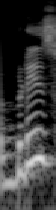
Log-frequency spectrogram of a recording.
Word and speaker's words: bridge: जैसे कि BRIG क्या हुआ, ब्रिज हो गया, डी यहाँ पे साइलेंट हो गया, BRIDGE, डी को साइलेंट कीजिए, ऐसे पढ़िए तो ब्रिज होता है, यही आपका करेक्ट प्रोनाउंसिएशन होगा।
